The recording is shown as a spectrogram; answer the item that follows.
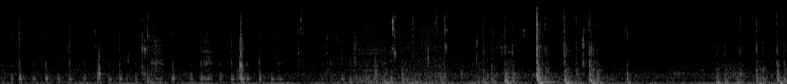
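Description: Rapid typing on a computer keyboard while writing a game chat message, a quiet, uneven patter of many key clicks with no talk.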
